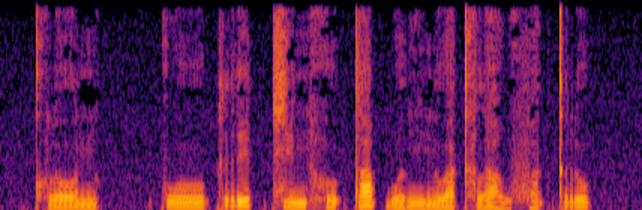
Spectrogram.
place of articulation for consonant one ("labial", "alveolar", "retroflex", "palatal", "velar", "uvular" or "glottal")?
velar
